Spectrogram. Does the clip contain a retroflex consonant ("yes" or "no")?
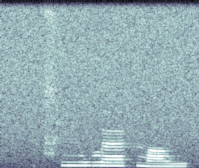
no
